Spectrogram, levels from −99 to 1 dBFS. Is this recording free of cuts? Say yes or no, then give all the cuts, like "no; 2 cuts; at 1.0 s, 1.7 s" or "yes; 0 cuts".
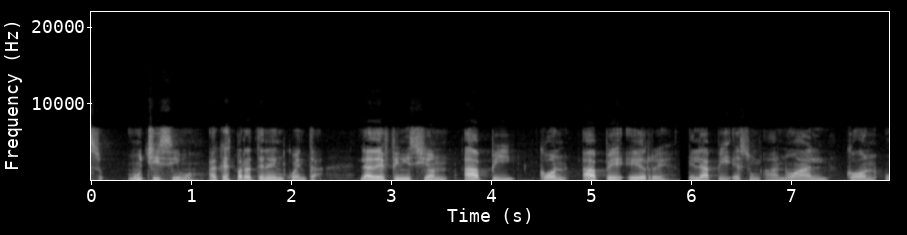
no; 2 cuts; at 1.4 s, 6.7 s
